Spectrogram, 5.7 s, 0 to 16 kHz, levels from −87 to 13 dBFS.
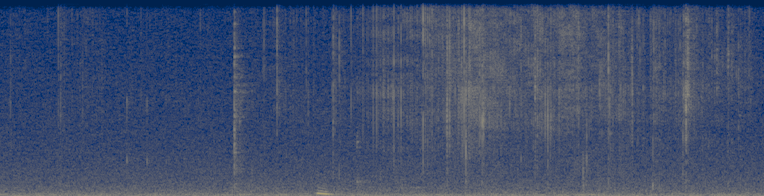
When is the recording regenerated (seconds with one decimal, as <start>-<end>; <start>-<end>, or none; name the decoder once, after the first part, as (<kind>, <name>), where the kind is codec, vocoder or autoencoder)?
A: none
